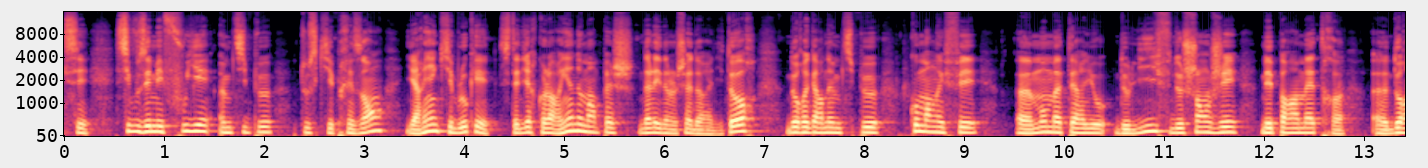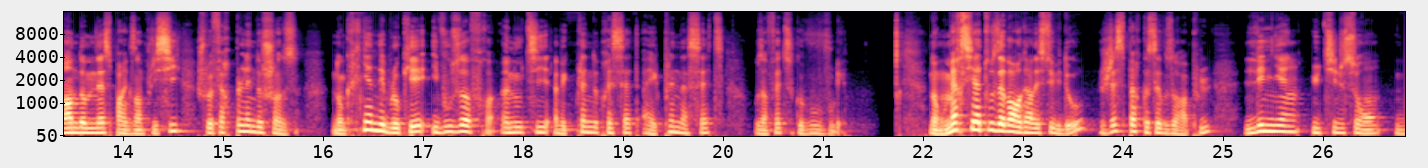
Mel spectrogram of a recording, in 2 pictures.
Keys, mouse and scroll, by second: 1.6-2.6 drag, 2.7-4.3 drag, 4.6 click, 6.7-7.1 scroll down 2, 7.1 middle click, 7.5-8.3 scroll up 3, 8.3-26.8 drag, 8.4 Tab, 8.9-10.3 scroll down 3, 10.3-12.6 middle drag, 10.3-12.6 right drag, 10.8-11.3 scroll up 4, 12.8 Tab, 12.8 typing, 16.5 ctrl+Tab, 16.5 typing, 16.7 ctrl+Tab.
